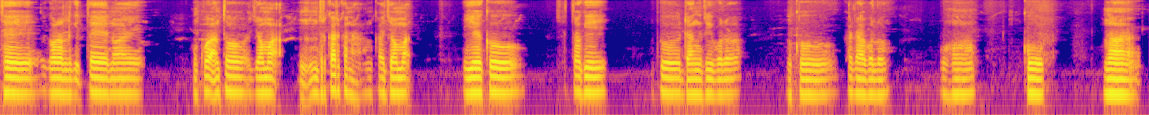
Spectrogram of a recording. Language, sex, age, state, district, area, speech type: Santali, male, 60+, West Bengal, Paschim Bardhaman, rural, spontaneous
